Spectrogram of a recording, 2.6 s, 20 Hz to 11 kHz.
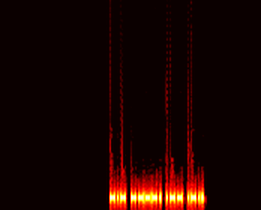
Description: Morse code, heard as a keyed tone, about 61 wpm, 700 Hz. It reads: K9WL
